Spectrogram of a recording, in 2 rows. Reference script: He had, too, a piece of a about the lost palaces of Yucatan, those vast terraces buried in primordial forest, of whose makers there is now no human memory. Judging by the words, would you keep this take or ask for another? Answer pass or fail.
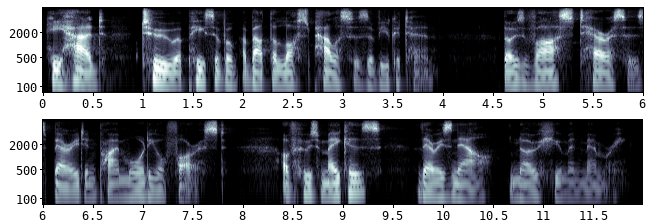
pass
